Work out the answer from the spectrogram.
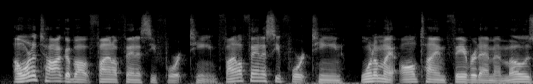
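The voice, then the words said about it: Hoarse, congested voice. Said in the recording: “apologize for my voice. I'm getting over a cold, and so I sound a little hoarse and a little stuffed up”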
